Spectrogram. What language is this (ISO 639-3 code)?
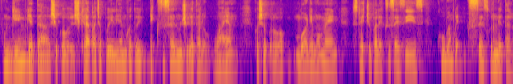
kok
